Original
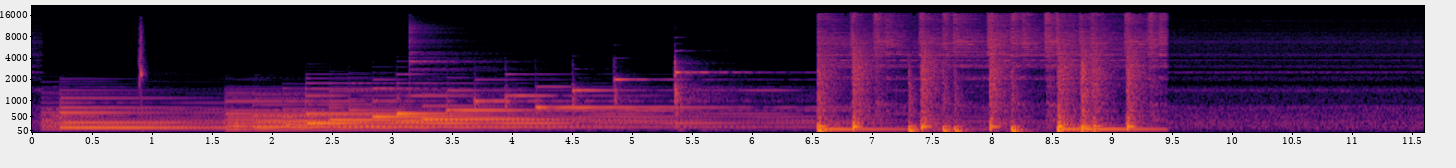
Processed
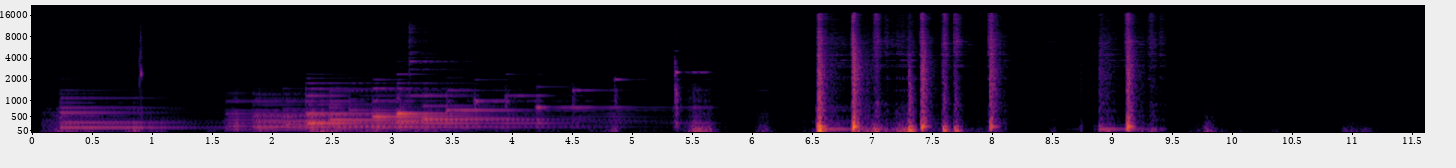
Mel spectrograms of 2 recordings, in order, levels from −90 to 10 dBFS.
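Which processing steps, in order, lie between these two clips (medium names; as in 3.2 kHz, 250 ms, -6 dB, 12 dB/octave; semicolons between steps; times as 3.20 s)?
wind noise 89 Hz -38 dBFS; 8.05–8.90 s: slow attack 759 ms; upward expansion 2.5:1, over -46 dBFS; trim -3.5 dB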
